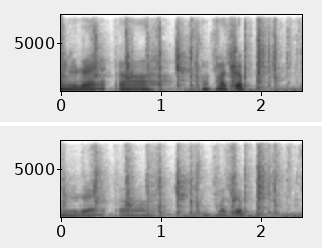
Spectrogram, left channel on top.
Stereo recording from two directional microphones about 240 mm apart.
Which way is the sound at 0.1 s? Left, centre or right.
Left.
